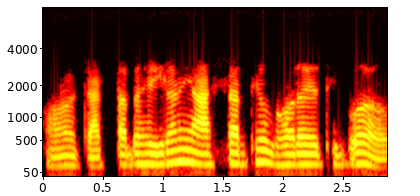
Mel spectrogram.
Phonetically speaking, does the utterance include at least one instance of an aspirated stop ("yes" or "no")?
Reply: yes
